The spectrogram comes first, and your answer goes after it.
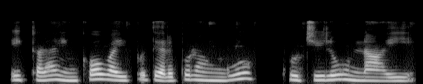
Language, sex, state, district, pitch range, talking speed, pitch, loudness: Telugu, female, Telangana, Hyderabad, 180-215 Hz, 100 wpm, 200 Hz, -16 LUFS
